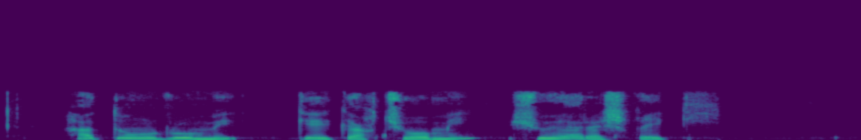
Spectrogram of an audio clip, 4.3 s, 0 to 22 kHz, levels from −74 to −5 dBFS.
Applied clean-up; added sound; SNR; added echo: neural separator model SepFormer DNS4.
